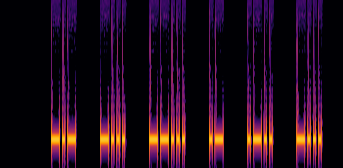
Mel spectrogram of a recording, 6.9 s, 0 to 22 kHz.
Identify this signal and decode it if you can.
Morse code, heard as a keyed tone, about 22 wpm, spaced as for 13 wpm, 700 Hz. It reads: KB7ALB
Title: USA Call Signs - 3x Character Spacing - 22wpm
